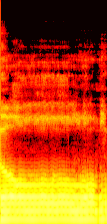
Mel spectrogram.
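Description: A man toning: one long, held vocal note on a steady low pitch, with the vowel sliding at the very start. It cuts off just after two seconds.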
